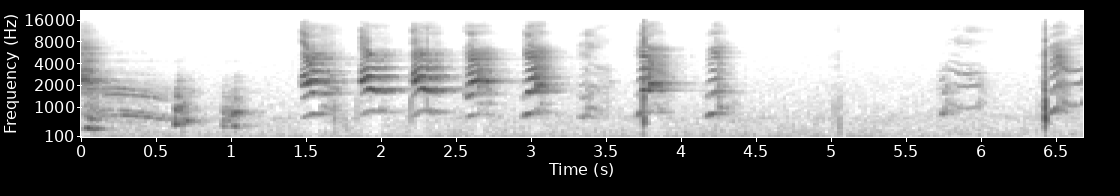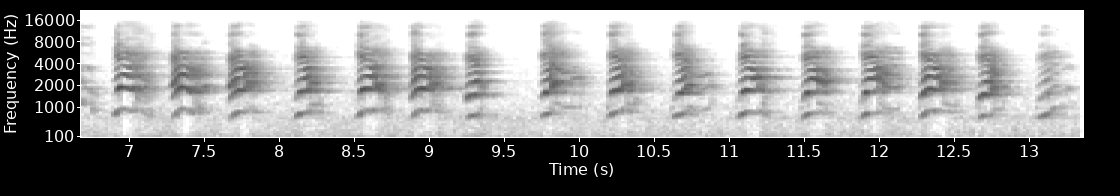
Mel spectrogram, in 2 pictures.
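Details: A Yorkshire Terrier puppy in a playpen barks in quick, shrill, high-pitched yaps, wanting out to play with a cat his owners thought too big for him; bark is a play invitation.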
